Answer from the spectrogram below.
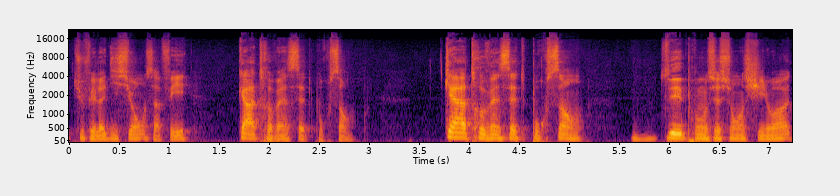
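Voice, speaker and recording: A man talks straight to the camera in a relaxed video lesson, repeating short sounds slowly so the listener can copy them. His tone is informal and encouraging, addressing the viewer one to one. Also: mid-range voice. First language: French. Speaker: Chinese language teacher.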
